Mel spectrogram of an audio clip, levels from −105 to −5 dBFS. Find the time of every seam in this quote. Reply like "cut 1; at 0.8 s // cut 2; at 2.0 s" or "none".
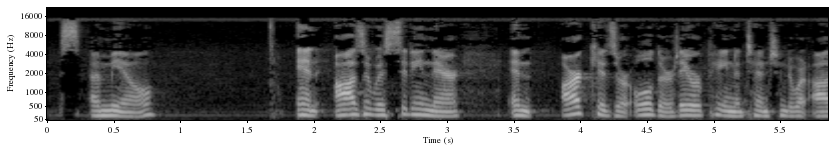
cut 1; at 4.7 s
